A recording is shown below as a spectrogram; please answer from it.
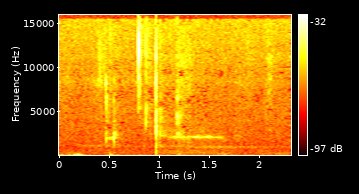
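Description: Near silence with a few faint clicks of a plastic spoon against a glass mug while stirring a drink, a sharper click about a second in and a soft low thump near the start.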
